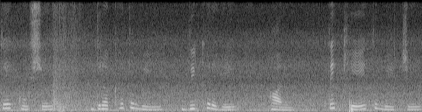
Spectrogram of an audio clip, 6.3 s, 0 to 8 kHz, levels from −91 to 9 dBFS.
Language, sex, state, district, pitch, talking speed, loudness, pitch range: Punjabi, female, Punjab, Kapurthala, 225 Hz, 95 wpm, -18 LUFS, 205-260 Hz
